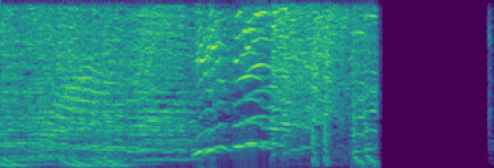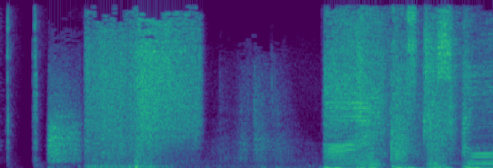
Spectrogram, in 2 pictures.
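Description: Music and voice distorted by editing effects, with pitch swooping rapidly up and down, cut off abruptly about two and a half seconds in. After about a second of silence and a few clicks comes a rough noisy stretch, and loud music starts again near the end.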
